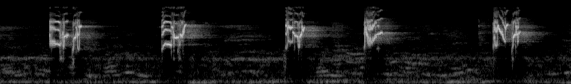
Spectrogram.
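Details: Lovebird calls played to teach young birds to sing: five loud, shrill, harsh chirps, each a quick double note, repeated about once a second, with faint murmuring in the background.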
